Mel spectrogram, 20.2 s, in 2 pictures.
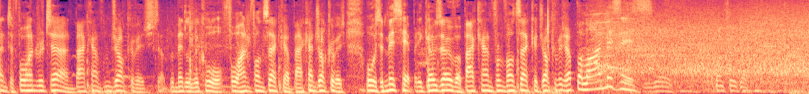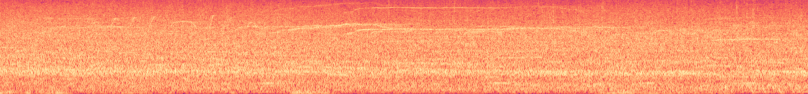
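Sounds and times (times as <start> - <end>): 
speech: 0.0 - 9.7
tennis crowd cheering and applause after a point: 7.3 - 20.2
high whistles: 10.6 - 20.2.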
